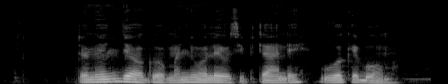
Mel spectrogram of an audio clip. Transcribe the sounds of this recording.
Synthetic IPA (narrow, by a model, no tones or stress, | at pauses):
tɔŋeɲd͡ʒɔɡɔmaɲɔleosiptandɛwokebomɔ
